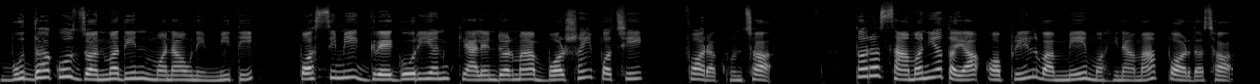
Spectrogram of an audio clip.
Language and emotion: Nepali, neutral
